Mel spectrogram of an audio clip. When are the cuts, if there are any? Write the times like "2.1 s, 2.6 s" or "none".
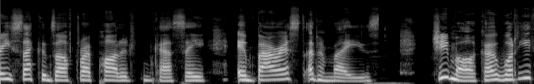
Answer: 4.1 s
